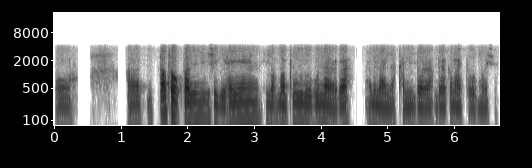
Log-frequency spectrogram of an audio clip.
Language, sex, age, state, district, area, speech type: Manipuri, male, 30-45, Manipur, Kakching, rural, conversation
